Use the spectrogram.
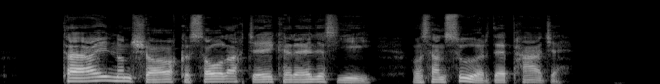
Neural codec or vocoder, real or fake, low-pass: none; real; 10.8 kHz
